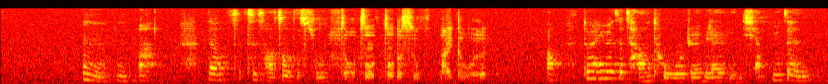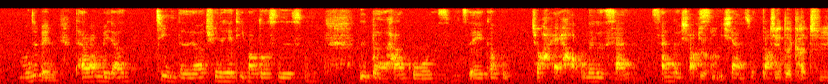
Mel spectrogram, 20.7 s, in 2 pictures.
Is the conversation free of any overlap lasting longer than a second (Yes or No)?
Yes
